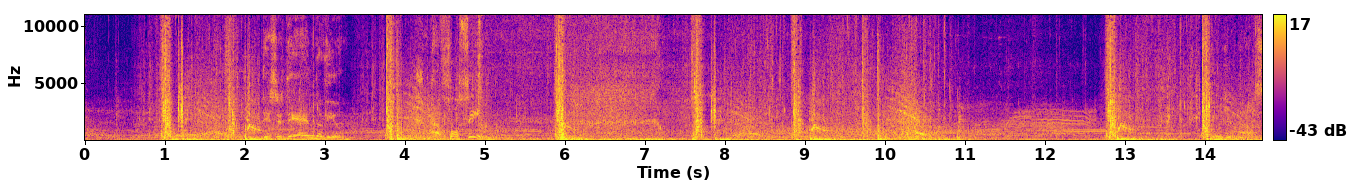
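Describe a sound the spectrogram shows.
A bow twangs as arrows are loosed with fiery bursts.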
